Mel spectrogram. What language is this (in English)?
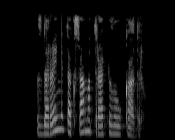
Belarusian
